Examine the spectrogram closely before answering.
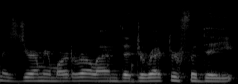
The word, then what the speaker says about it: Martorell: We have Jeremy Martell. Did I pronounce that correctly?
